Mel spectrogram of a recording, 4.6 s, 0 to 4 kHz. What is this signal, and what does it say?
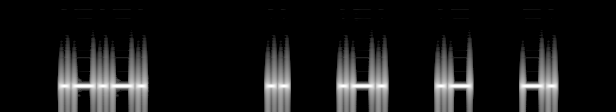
Morse code, heard as a keyed tone, about 25 wpm, spaced as for 15 wpm, 550 Hz. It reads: <AR> IRAN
